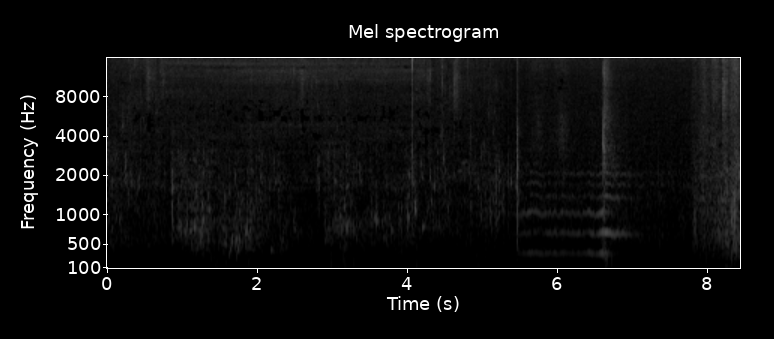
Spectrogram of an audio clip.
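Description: A flying insect buzzing close by for just over a second, a steady hum a little past halfway, over faint quiet lakeside ambience with a few soft ticks.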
